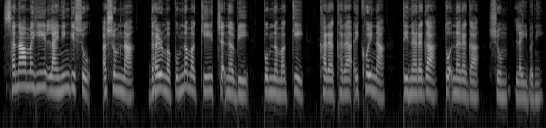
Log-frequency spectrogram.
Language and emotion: Manipuri, neutral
